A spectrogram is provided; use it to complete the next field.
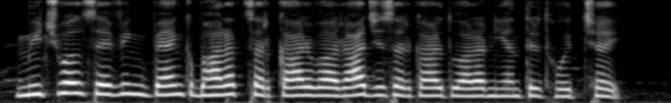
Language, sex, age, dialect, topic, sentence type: Maithili, female, 41-45, Southern/Standard, banking, statement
